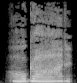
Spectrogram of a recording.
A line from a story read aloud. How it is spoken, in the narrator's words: Jack moaned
